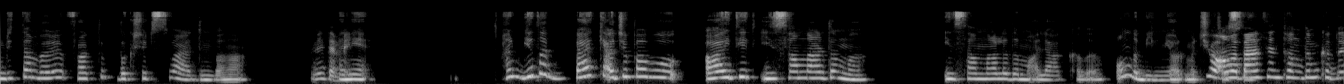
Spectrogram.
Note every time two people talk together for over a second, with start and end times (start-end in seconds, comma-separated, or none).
none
